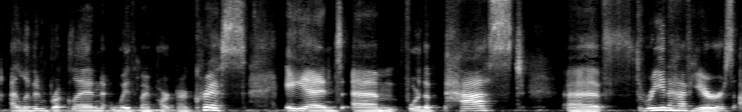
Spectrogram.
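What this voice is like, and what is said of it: Slight Southern American twang. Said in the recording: “originally from Birmingham, Alabama, which is why you'll hear like a southern twang in my voice sometimes”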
